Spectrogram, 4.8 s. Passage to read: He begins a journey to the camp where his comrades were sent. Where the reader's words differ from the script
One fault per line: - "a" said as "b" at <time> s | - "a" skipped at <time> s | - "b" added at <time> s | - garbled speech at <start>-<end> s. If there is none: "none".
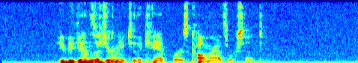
none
